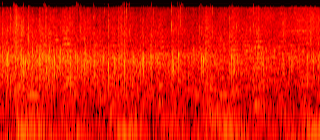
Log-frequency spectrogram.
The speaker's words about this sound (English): Very good. A round of applause for the both of them.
